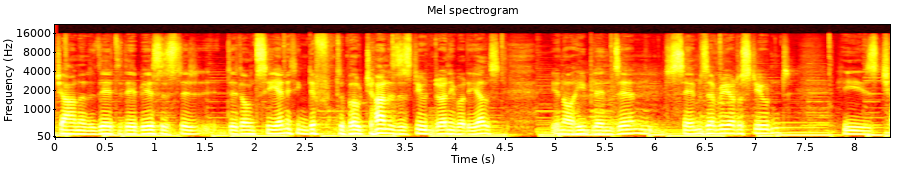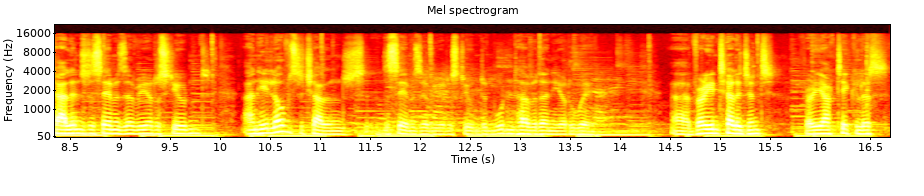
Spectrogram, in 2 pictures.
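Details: Adult man speaking; normal speech.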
